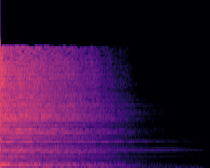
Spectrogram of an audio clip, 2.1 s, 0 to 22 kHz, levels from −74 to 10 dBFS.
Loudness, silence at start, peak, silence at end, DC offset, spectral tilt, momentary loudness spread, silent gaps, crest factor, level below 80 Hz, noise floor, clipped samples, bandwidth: -21 LUFS; 0 s; -2 dBFS; 0.85 s; under 0.1%; 1 dB/octave; 20 LU; none; 24 dB; -60 dBFS; -61 dBFS; under 0.1%; 16 kHz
